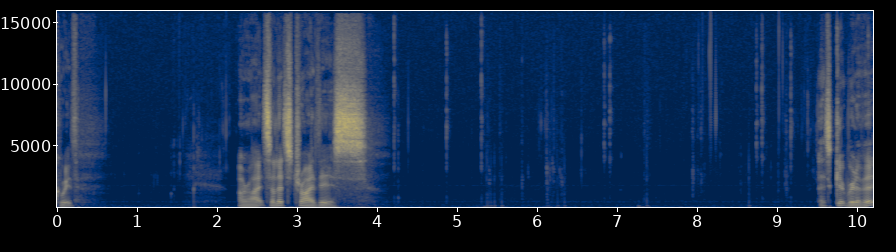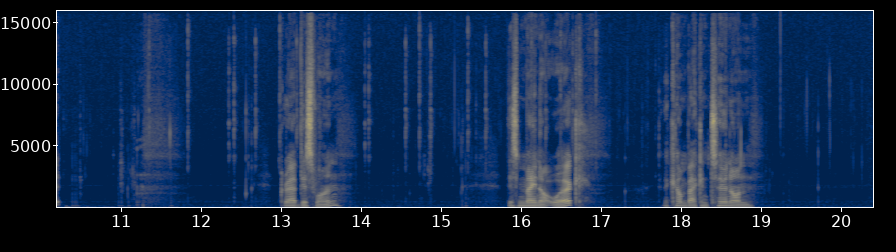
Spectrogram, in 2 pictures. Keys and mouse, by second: 4.7 middle click, 9.0 middle click, 10.9 ctrl+x, 11.2 middle click, 12.5 middle click, 13.9 click, 14.7 middle click, 15.4 middle click, 16.5 middle click.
